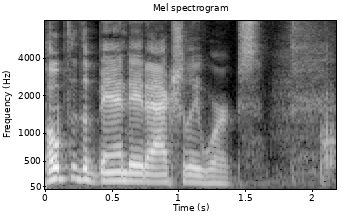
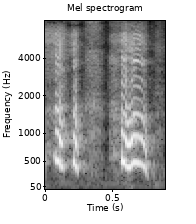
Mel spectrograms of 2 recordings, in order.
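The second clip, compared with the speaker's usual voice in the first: put-on much higher, louder yelping cries like a scared kid; high yelping "ah, ah" as a bitten kid; imitated crying yelps; 6 dB louder than usual. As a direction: yelp out in mock childish pain.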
